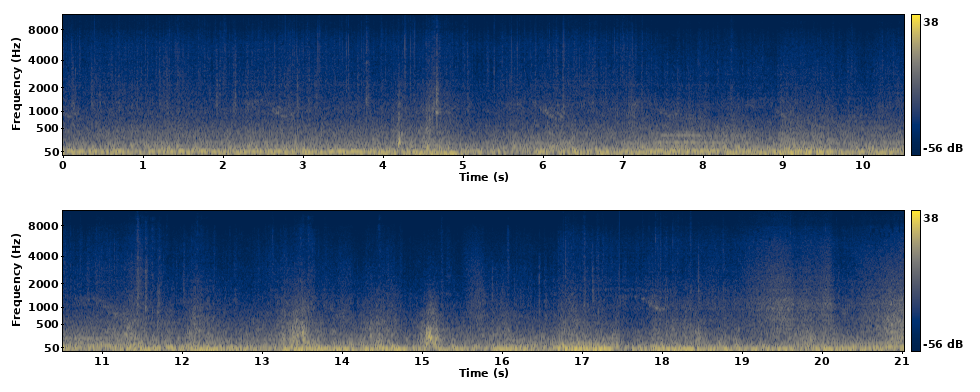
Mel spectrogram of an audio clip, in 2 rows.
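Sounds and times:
vehicle engine and tyres rumbling: 0:00.0 - 0:21.0.

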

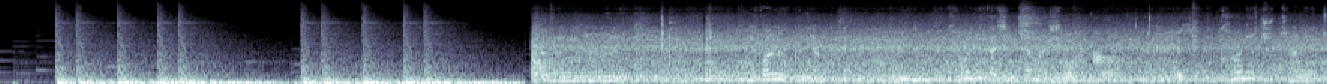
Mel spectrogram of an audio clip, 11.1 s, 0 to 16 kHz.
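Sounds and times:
dramatic music sting with drums: 0:00.5 - 0:04.3
indistinct voices: 0:04.4 - 0:11.0.

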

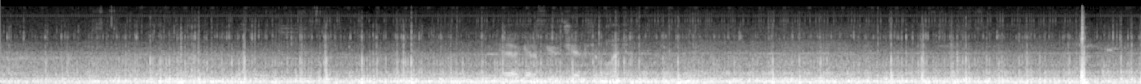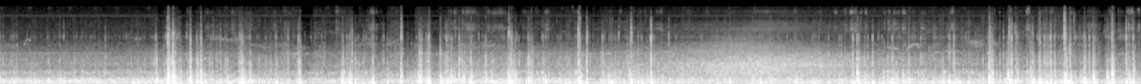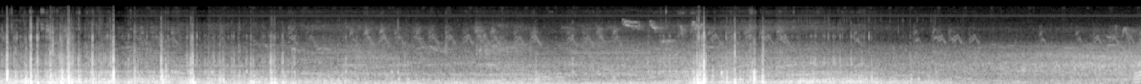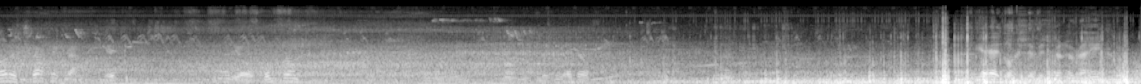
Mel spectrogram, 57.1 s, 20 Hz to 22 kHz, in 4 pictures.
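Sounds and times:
car passing: 0:00.0 - 0:57.0
rattling knocks: 0:00.0 - 0:57.0
road rumble: 0:00.0 - 0:57.0
wind: 0:00.0 - 0:57.0.

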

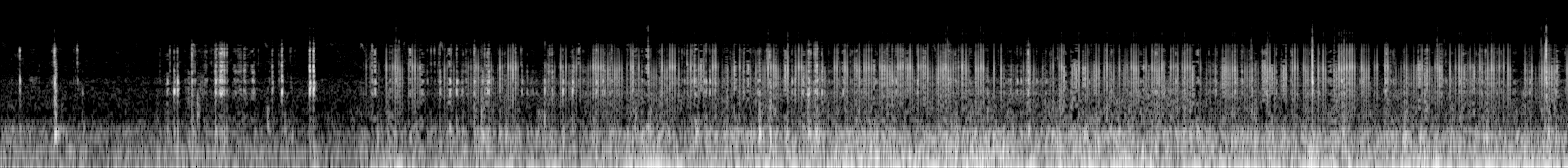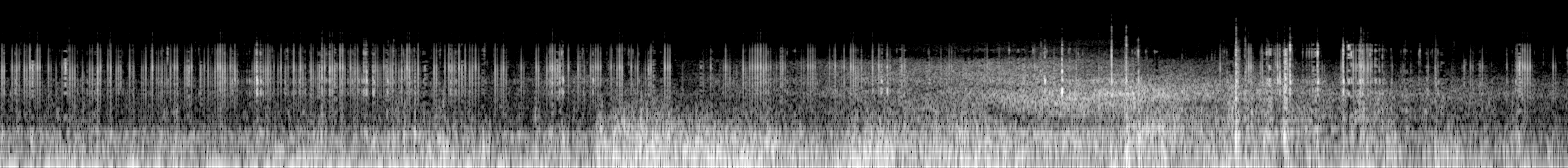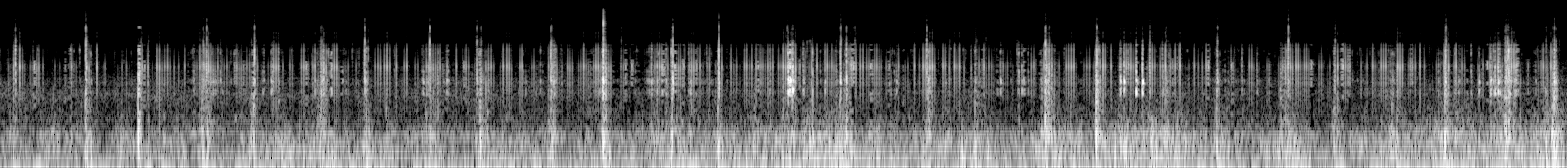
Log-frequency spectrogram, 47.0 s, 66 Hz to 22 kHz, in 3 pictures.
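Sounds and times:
wheels rolling on paved path: 0:00.0 - 0:47.0
car passing: 0:22.1 - 0:31.2.

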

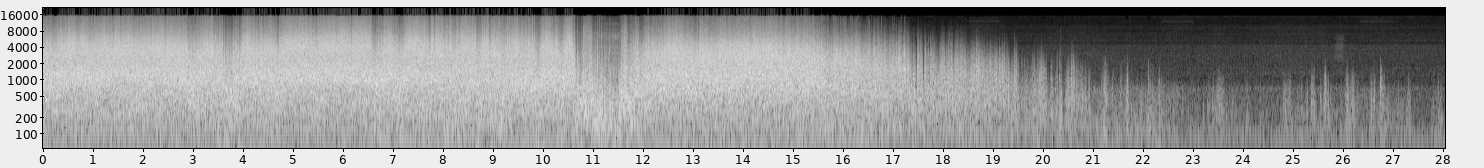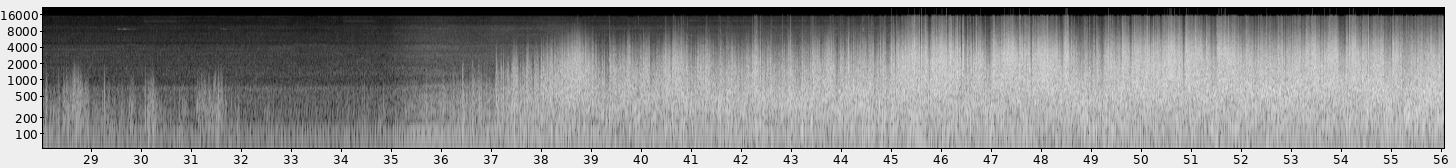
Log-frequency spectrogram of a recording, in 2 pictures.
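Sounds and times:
wind buffeting microphone: 0:00.0 - 0:32.3, 0:34.3 - 0:56.0.

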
